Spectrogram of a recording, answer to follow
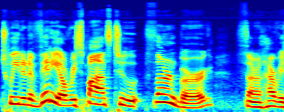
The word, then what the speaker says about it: Thunberg: Thornburg? How do you say it? Isn't it Thornburg? I don't know. There's not an R. If there is, maybe it's not in this. Yeah, it just says Thunberg. Thunberg.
